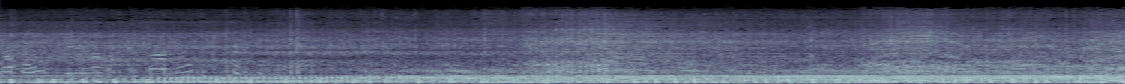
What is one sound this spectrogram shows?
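A dirt bike engine revs up, growing louder.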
